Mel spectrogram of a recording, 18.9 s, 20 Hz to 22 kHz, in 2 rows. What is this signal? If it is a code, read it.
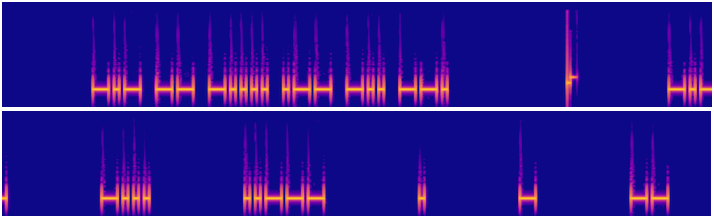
Morse code, heard as a keyed tone, about 17 wpm, spaced as for 9 wpm, 700 Hz. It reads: KM6WDG KB2ETM
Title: USA Call Signs - 6 Characters - 6x Character Spacing - 17wpm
